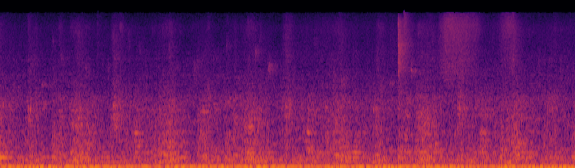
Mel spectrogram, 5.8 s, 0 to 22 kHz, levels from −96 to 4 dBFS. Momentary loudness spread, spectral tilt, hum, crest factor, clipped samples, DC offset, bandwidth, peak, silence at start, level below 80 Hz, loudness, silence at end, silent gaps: 2 LU; -5.5 dB/octave; none; 12 dB; under 0.1%; under 0.1%; 16 kHz; -18 dBFS; 0 s; -32 dBFS; -35 LUFS; 0 s; none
